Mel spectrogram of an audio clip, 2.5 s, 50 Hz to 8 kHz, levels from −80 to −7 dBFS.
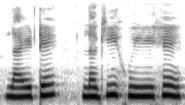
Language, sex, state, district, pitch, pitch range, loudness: Hindi, female, Madhya Pradesh, Bhopal, 225 Hz, 220-245 Hz, -13 LUFS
